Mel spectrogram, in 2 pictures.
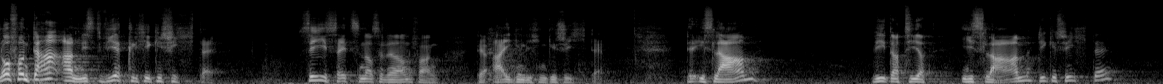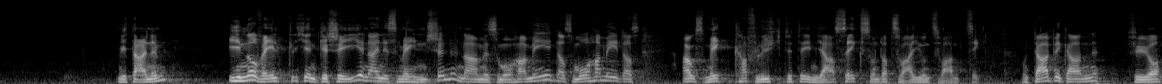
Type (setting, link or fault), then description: setting, live audience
